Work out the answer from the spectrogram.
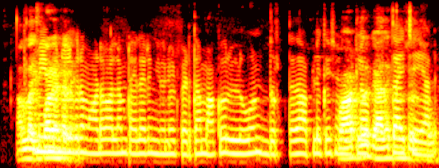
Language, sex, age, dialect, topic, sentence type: Telugu, male, 18-24, Telangana, banking, question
